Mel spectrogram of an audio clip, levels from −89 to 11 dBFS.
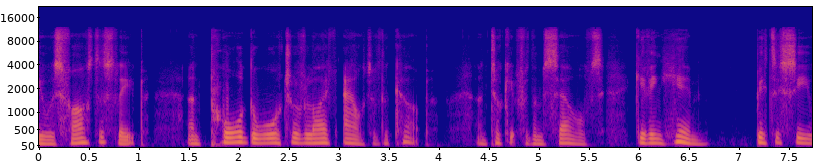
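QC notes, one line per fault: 1.86–1.89 s, microphone overload: a brief harsh crackle on a loud peak, its tops flattened about 1 dB past the converter's limit, likely from input gain set too high.
1.89 s and 2.88 s, microphone volume stepped down: the sound and background drop abruptly, by about 2 dB right after that distorted peak and about 3 dB later, likely from call software cutting the input gain.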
